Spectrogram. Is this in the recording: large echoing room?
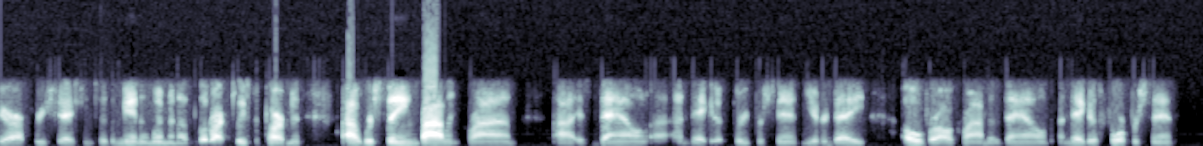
no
